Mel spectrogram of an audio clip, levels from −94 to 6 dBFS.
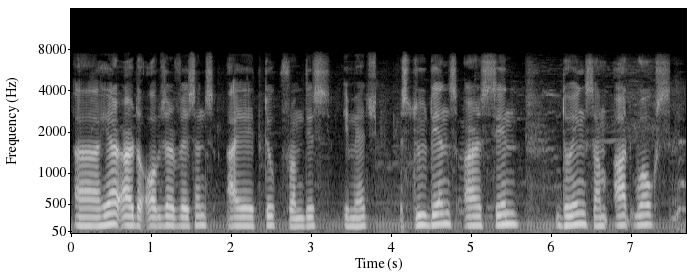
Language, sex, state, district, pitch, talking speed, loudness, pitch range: English, male, Arunachal Pradesh, Longding, 150 Hz, 125 wpm, -18 LUFS, 140-155 Hz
